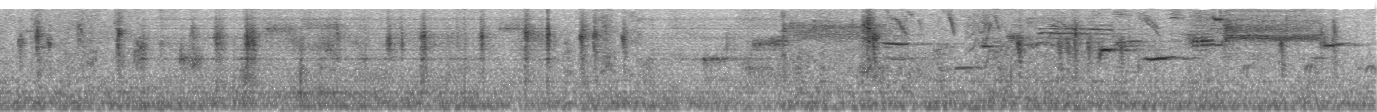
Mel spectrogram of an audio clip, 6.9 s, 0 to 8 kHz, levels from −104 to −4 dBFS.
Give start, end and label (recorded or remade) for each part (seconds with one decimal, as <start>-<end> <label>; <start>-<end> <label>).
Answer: 0.0-0.7 recorded; 0.7-2.8 remade; 2.8-3.2 recorded; 3.2-3.9 remade; 3.9-6.9 recorded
